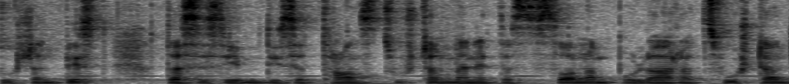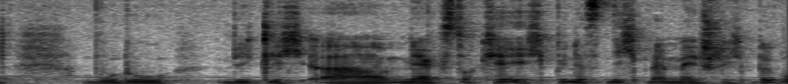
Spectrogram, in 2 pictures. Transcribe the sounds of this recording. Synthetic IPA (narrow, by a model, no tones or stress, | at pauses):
uːʃtant̚b̥ɪst | d̥asɪstʔeːbm̩diːzɐtʁ̥anst͡sṵːʃtantmaɪnɛtdassonampʰʊlaːʁɐt͡suːʃtant | voːduː | vɪɐklɪçɛːmɛɐksto̰kʰeːɪçb̥ɪnjɛt͡stnɪçtmeːɐɪmɛnʃlɪçm̩bəvʊ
